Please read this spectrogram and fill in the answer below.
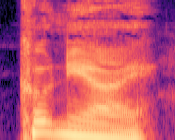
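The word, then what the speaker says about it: coatneyi: heard of coating how do you say it cotton eye cotton eye yeah he was a courtney was a malaria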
